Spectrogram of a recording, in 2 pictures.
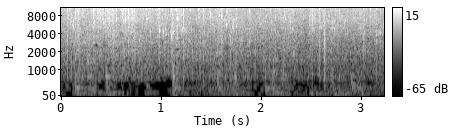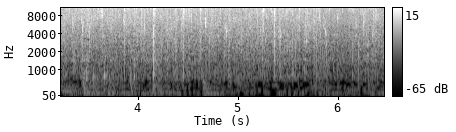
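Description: Cubed onions with crushed garlic and ginger sautéing in hot oil in a wok, stirred with a wooden spatula: a steady sizzle full of fine crackles.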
